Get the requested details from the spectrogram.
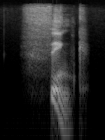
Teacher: And for the voiceless th, you turn your voice off. It's just air, like a soft wind.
